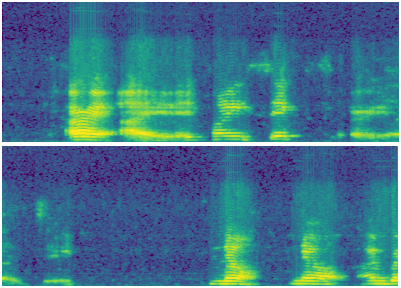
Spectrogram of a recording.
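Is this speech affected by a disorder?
Yes: multiple sclerosis; secondary progressive.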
